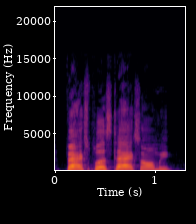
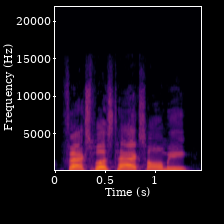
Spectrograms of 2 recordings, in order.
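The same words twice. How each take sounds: The two takes are said the same way.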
